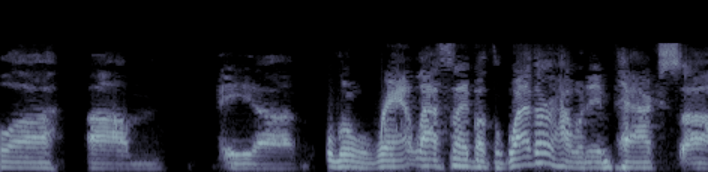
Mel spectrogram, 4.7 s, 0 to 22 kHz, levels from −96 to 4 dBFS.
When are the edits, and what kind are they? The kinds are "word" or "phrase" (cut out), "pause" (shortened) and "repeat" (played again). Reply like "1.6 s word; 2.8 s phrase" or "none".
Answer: 1.5 s word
